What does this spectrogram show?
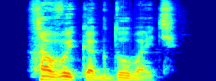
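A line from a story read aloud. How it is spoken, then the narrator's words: Irrepressible snort. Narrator (Russian): Я не удержался и хмыкнул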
